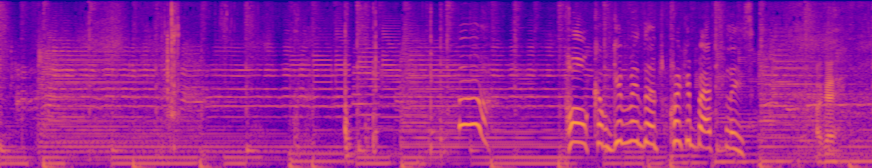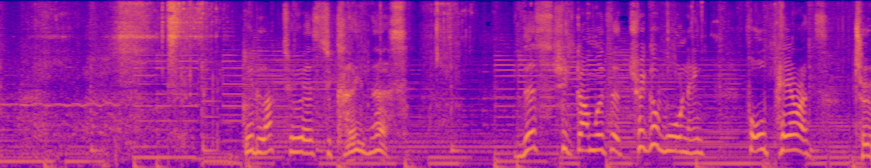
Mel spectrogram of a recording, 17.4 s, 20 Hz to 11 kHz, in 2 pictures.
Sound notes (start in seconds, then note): 0.0 dramatic western music; 4.5 yelps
